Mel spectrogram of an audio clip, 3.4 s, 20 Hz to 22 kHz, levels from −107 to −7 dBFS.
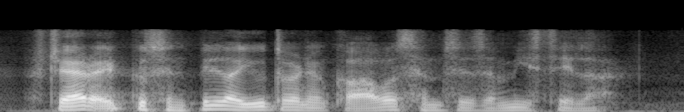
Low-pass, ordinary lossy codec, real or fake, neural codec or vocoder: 7.2 kHz; none; fake; codec, 16 kHz in and 24 kHz out, 0.9 kbps, LongCat-Audio-Codec, four codebook decoder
